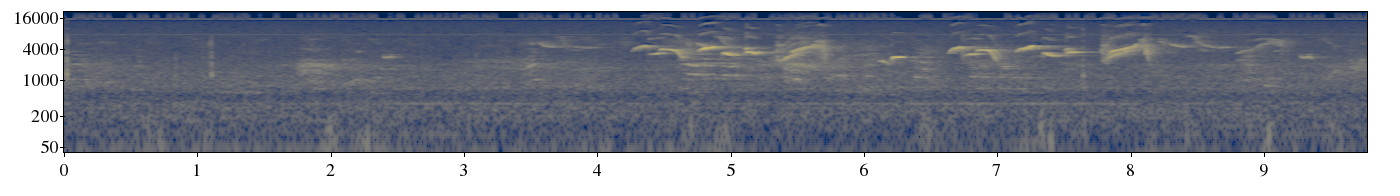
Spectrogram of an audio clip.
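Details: Oriental magpie-robin singing at Mormugao Harbour, Vasco da Gama: a run of varied high whistles and quick slurred notes beginning after four seconds, over constant low background noise.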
